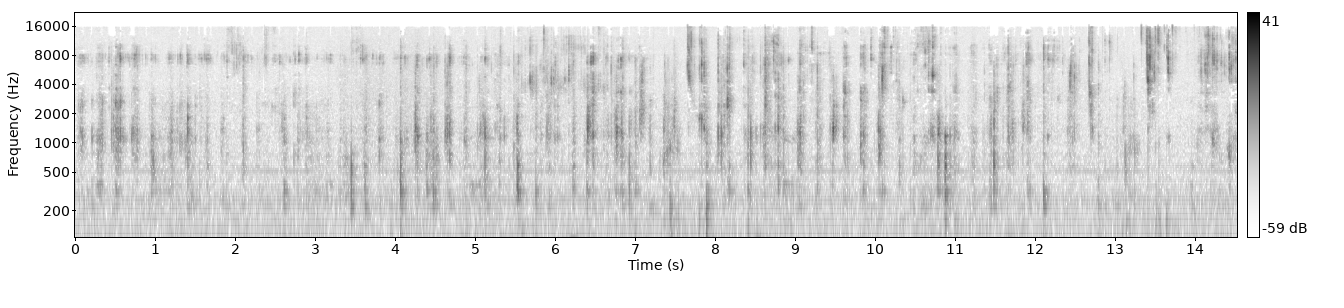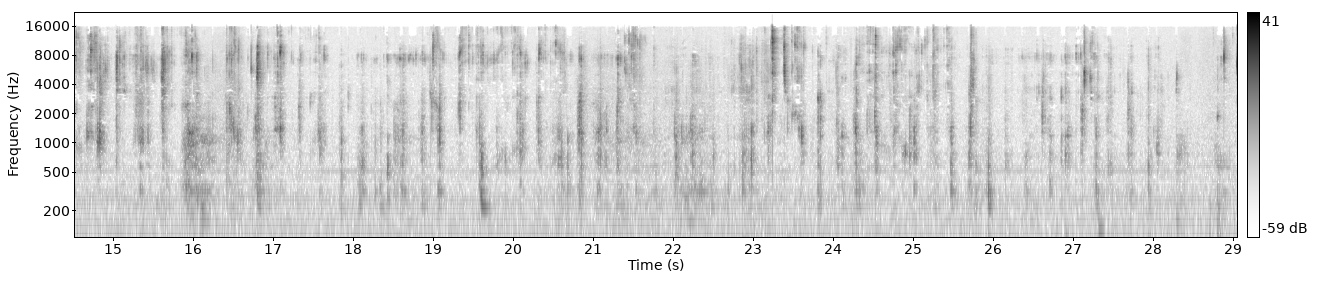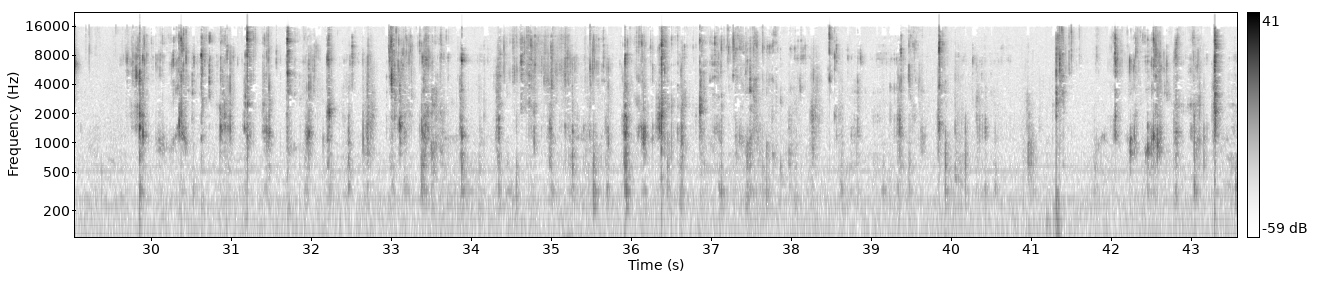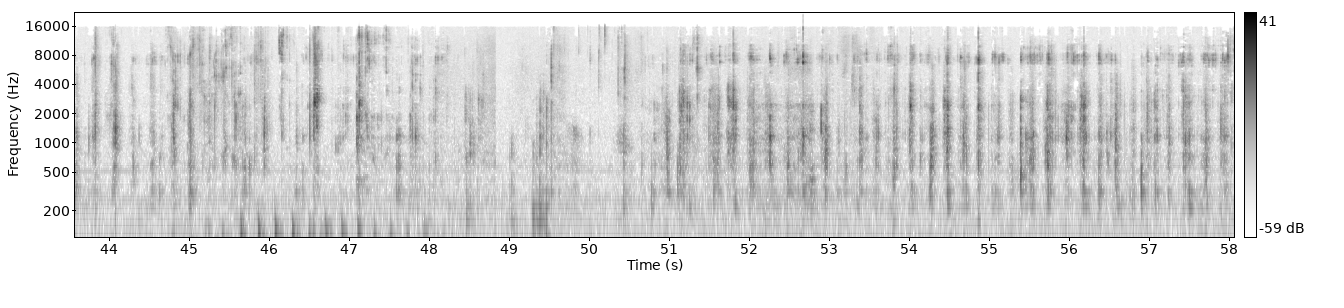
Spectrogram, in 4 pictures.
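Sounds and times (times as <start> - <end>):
close chewing with mouth clicks: 0.0 - 58.0.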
